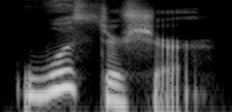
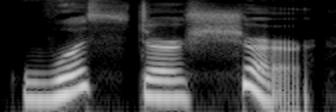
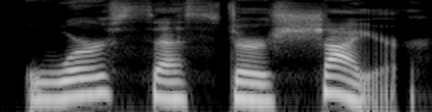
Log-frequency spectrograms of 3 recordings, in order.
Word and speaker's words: Worcestershire: Worcestershire. Worcestershire. This is a famous English sauce. I put Worcestershire sauce on my steak. The pronunciation is Worcestershire, not Worcestershire.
